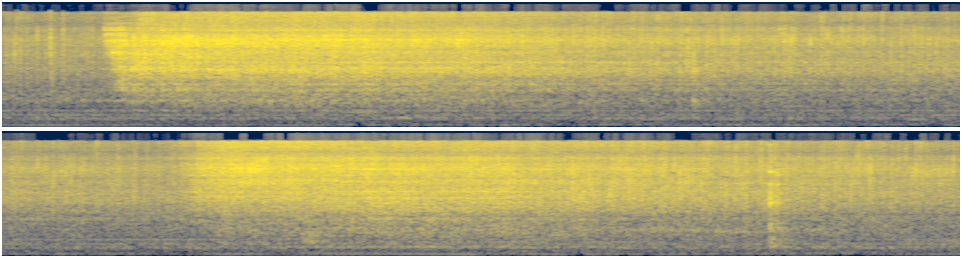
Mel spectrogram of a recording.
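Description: Small ridge gourd koftas fry in hot mustard oil on a tawa with a loud, steady hiss that bursts in abruptly, eases slightly, then swells again as more pieces go in.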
